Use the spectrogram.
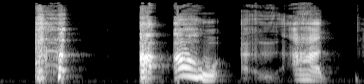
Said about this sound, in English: Anakin coughed, suddenly understanding Palpatine's insinuations.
